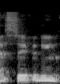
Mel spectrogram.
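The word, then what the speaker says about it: Saifedean: is that how I say his name yeah safine I'm safine yep so let's talk a little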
